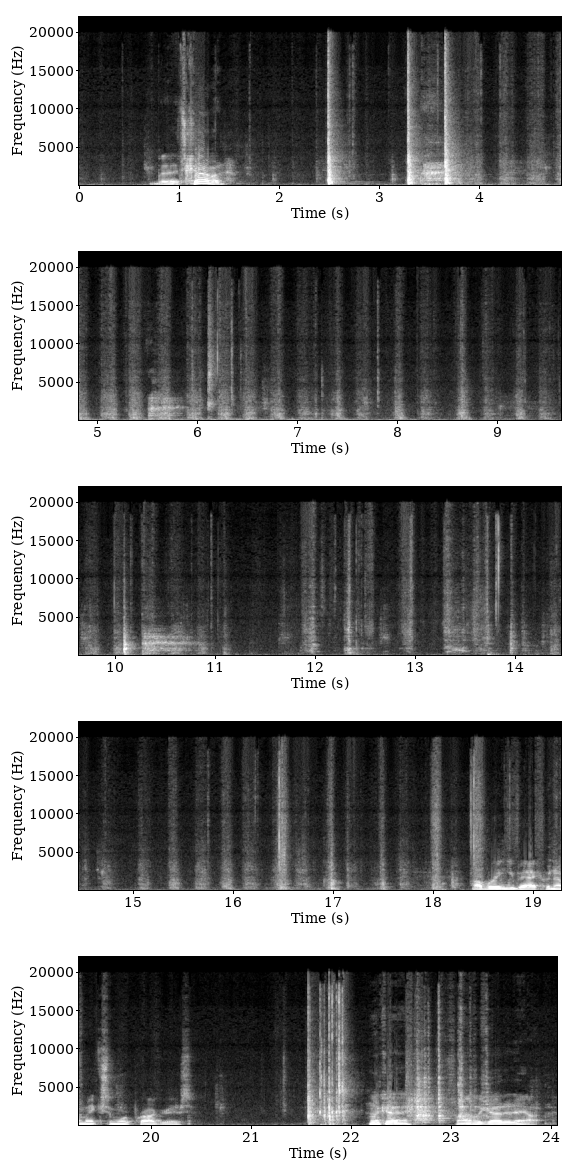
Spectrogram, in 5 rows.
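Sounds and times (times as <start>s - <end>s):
sharp metal knocks: 2.4s - 4.0s
metal grating on metal: 2.4s - 19.8s, 22.4s - 24.0s.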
